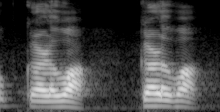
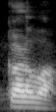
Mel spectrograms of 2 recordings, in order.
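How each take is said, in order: First: कड़वा with the tongue jerking up and down; कड़वा, ड़ flapped sharply. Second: कड़वा with a very fast flapped ड़; कड़वा, tongue up and down in an instant; quick flap. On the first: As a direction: snap the ड़ in कड़वा fast and loud. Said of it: "झटके से ऊपर". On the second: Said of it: "बहुत तेजी से". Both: Shown as a demonstration.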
